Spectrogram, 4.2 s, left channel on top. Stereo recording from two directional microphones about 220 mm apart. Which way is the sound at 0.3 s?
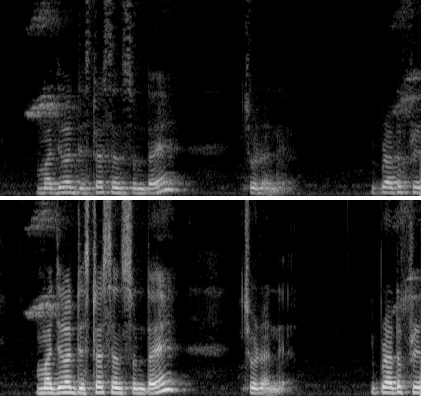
55° right (ahead or behind).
